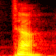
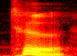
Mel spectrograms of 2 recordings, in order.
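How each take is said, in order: First: The word has a short, reduced vowel. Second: The word has a long, full vowel. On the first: "before consonants ... to is generally pronounced ta" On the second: "long to, like the word to"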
